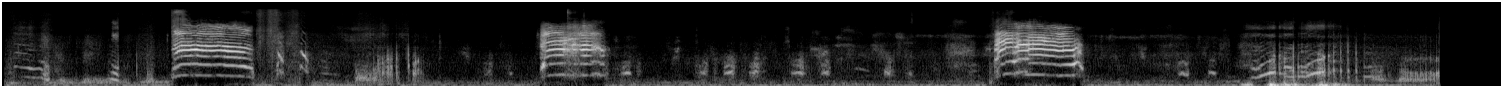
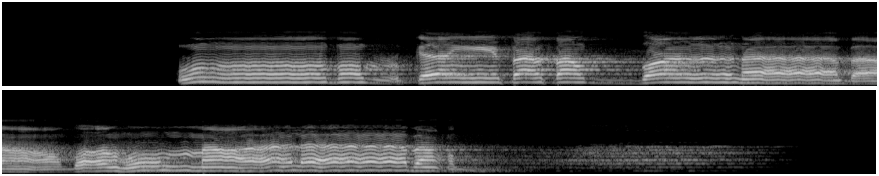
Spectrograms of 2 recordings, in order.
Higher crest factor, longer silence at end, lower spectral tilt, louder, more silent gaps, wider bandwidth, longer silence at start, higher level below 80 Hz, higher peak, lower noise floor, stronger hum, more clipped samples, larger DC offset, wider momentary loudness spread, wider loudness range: first, 20 dB vs 14 dB; second, 0.6 s vs 1.65 s; second, -1.5 dB/octave vs -9.5 dB/octave; first, -12 LUFS vs -18 LUFS; neither; first, 15.5 kHz vs 5.4 kHz; second, 0.05 s vs 1.75 s; first, -30 dBFS vs -78 dBFS; first, 0 dBFS vs -6 dBFS; second, -45 dBFS vs -70 dBFS; neither; neither; neither; first, 28 LU vs 13 LU; first, 12 LU vs 5 LU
